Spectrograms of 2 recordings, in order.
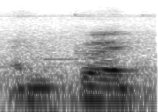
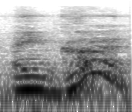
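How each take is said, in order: First: The voice sounds flat and unhappy. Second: The voice sounds bright and cheerful. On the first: The speaker does not really feel good. The speaker calls it wrong. "you don't sound good" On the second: The speaker really feels good. The speaker calls it right. "then say"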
